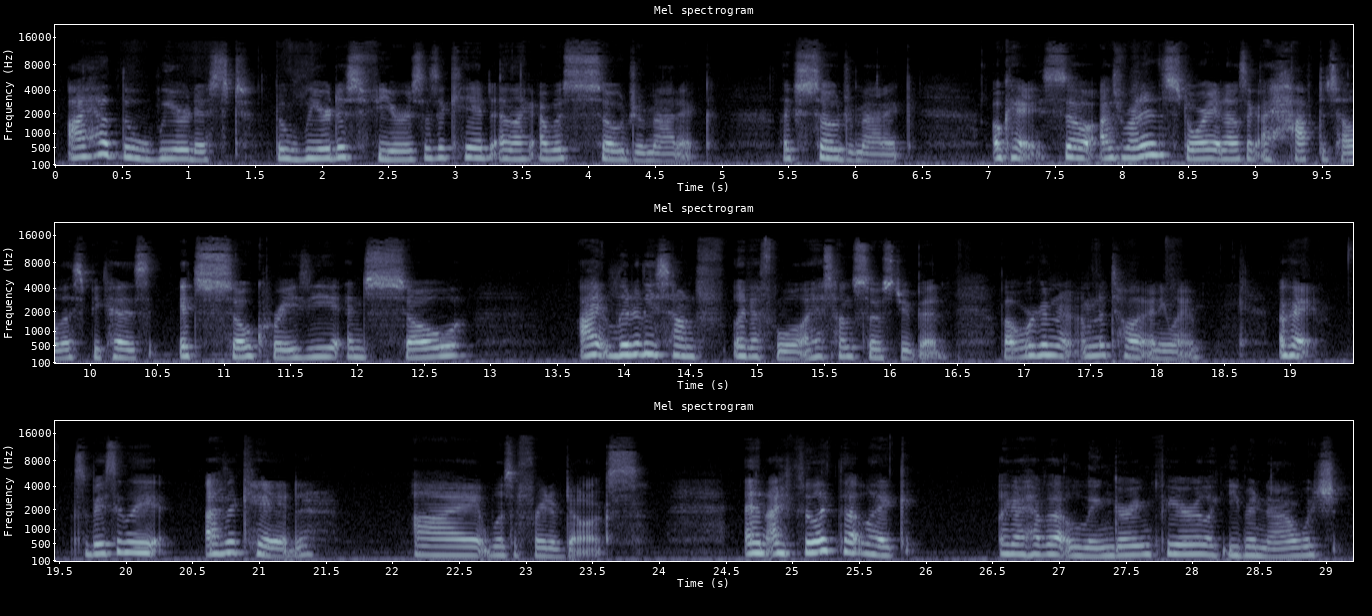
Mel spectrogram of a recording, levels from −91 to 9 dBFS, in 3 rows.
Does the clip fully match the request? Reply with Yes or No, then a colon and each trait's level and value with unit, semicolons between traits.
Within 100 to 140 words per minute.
No: average, 180 wpm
